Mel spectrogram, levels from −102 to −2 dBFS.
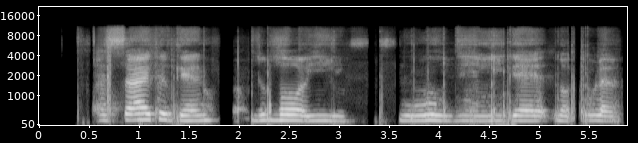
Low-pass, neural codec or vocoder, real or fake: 10.8 kHz; codec, 32 kHz, 1.9 kbps, SNAC; fake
